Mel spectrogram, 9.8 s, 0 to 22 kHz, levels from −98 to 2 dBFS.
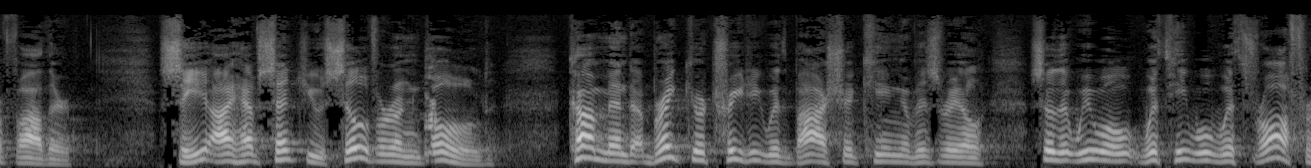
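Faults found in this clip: Corrupt frame decoded, 3.16–3.27 s: short glitch, peak about -20 dBFS, spanning roughly two frames; decoder played damaged bits as misplaced energy, not the silence or smoothed fill of concealment.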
